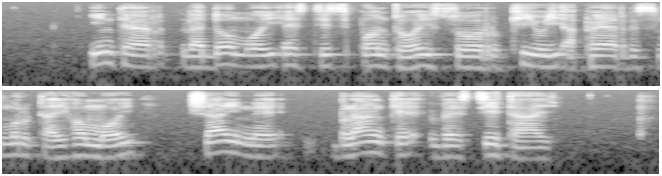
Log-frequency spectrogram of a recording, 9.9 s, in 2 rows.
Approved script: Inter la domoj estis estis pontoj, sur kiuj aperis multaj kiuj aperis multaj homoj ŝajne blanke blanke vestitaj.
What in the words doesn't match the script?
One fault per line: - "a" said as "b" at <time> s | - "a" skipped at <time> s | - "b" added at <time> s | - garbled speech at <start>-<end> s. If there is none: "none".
- "estis" skipped at 2.5 s
- "kiuj aperis multaj" skipped at 5.3 s
- "blanke" skipped at 8.0 s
